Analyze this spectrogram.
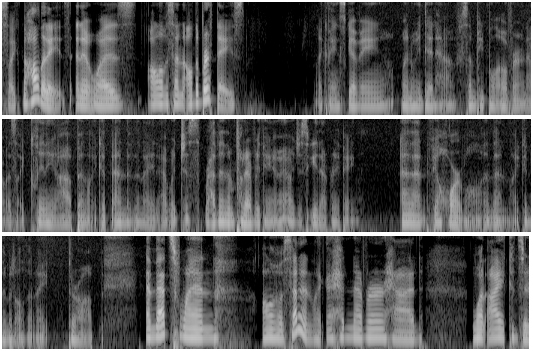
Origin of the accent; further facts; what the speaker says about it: Chicago, Illinois, United States; moved away as an adult; also born or lived in New Hampshire; I'm born and raised in Chicago.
